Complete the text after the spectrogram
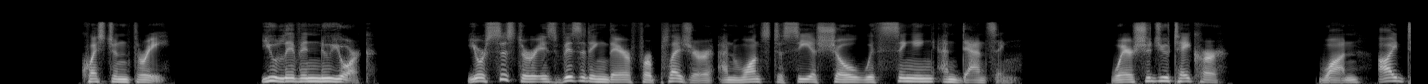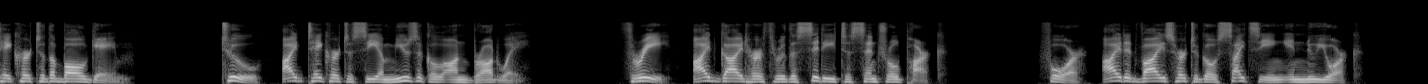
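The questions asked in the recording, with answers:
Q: Where should you take her?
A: 2: I'd take her to see a musical on Broadway.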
